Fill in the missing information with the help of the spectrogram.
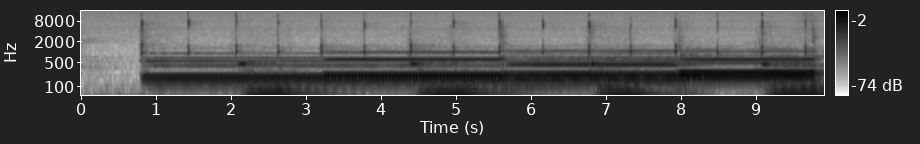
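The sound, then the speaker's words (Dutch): Slow, sustained organ chords in an adagio from variations by Delft organist and composer Jan J. van den Berg on hymn 511, 'Door goede machten trouw en stil omgeven', with a steady, regular ticking pattern of sharp short notes imitating a clock, played alone at moderate volume with gradually shifting harmonies. “In een sfeervol adagio laat hij als het ware de klok tikken.”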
